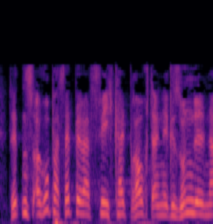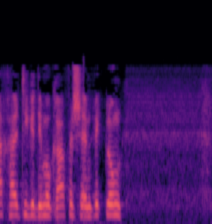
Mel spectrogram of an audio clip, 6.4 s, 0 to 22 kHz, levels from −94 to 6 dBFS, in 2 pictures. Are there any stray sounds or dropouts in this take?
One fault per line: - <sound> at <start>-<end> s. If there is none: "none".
none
